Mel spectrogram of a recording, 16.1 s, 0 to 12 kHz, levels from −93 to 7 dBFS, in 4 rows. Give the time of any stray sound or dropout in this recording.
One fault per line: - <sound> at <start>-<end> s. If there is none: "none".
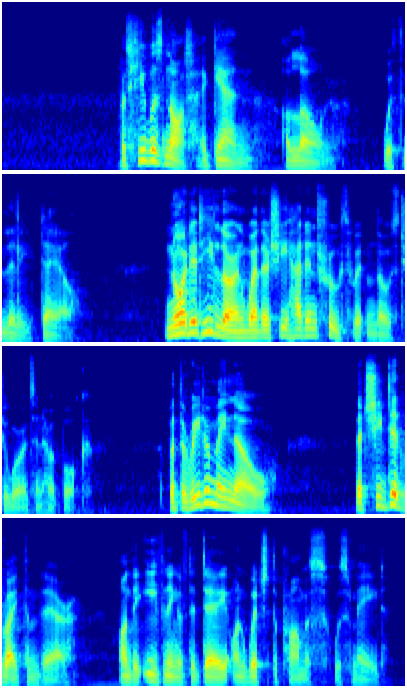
none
